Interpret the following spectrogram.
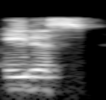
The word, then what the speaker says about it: ADAS: the system so uh there's many different ways to pronounce it i pronounce it a-d-a-s some people call it atis some people call it other stuff so i've always just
